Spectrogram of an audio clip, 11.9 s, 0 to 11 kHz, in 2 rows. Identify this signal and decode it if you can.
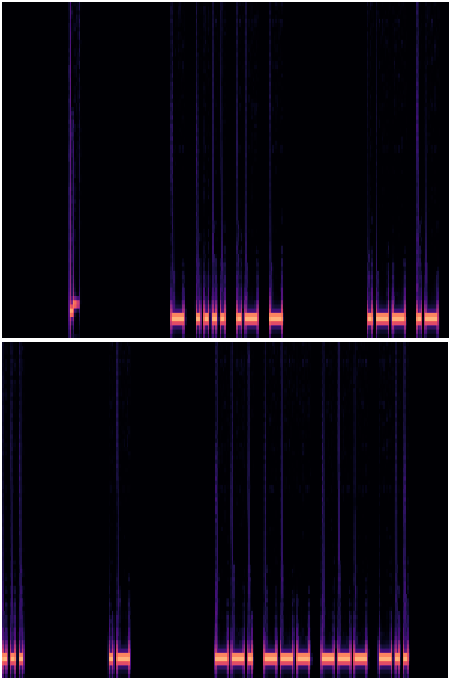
Morse code, heard as a keyed tone, about 22 wpm, 700 Hz. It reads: THAT WAS A GOOD
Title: 3x Word-Spacing - Sentences from Top 200 Words - 22wpm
